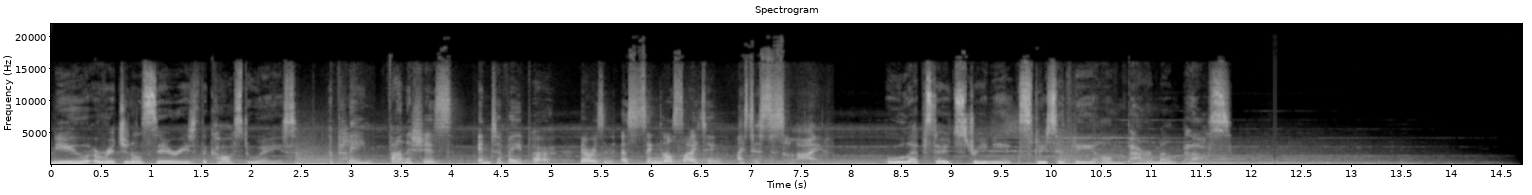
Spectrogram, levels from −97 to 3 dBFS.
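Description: At 12.22 to 12.24 s a gap at a join of encoded pieces opens: a gap of about 21 ms where two separately encoded segments meet, their encoder start delay and final-frame padding left untrimmed. The edges are smeared by the codec, and unlike a dropout, the sound resumes exactly where it stopped, with nothing skipped.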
